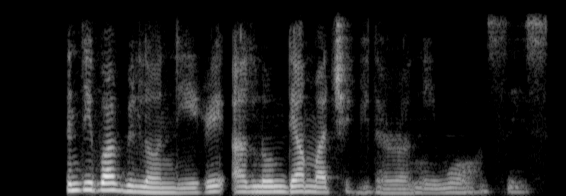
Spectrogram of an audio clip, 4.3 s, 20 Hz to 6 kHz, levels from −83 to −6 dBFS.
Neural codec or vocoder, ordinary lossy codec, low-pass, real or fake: codec, 16 kHz, 0.5 kbps, X-Codec, HuBERT features, trained on LibriSpeech; none; 5.4 kHz; fake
